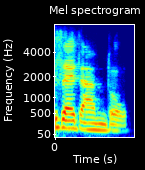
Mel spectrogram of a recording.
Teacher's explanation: you'll find it in lots of different areas of the UK they don't pronounce the h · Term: drop the H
